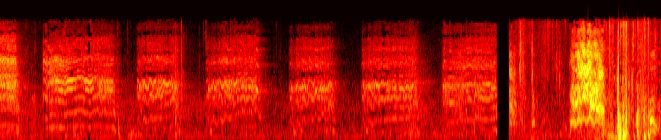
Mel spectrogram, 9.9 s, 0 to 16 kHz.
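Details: Garden badgers fighting on 14 July 2019, then charging toward the person filming. Seven evenly spaced bursts of harsh, chattering wails, each under a second long, followed by a loud broadband rustling scuffle.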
